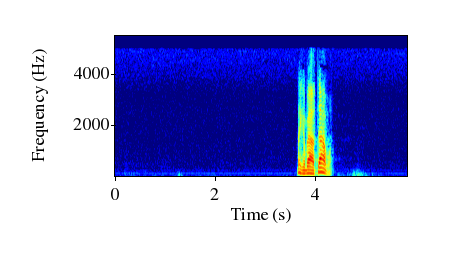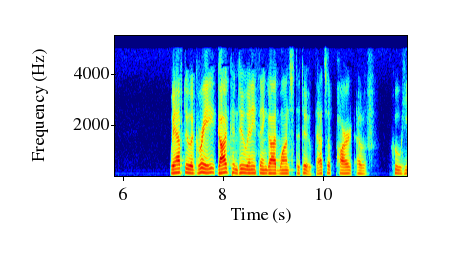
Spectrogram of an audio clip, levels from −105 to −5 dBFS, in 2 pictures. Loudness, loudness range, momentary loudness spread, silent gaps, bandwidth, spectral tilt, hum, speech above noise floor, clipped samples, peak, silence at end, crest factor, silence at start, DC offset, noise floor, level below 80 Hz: -22 LUFS; 8 LU; 14 LU; none; 5 kHz; -11 dB/octave; none; 63 dB; under 0.1%; -2 dBFS; 0 s; 22 dB; 3.65 s; under 0.1%; -84 dBFS; -60 dBFS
